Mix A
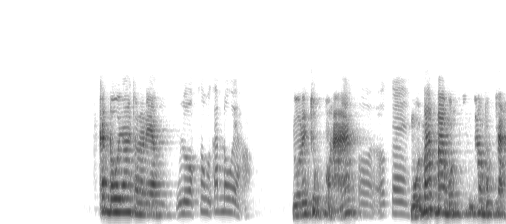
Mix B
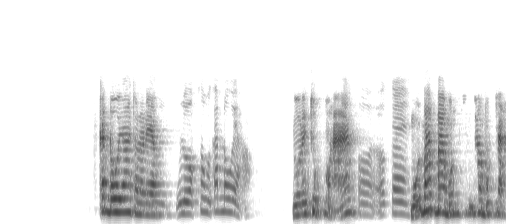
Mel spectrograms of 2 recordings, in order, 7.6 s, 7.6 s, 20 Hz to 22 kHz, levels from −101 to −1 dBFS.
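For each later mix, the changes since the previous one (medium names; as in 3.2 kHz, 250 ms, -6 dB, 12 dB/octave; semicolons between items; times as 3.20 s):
first voice: send -7.0 dB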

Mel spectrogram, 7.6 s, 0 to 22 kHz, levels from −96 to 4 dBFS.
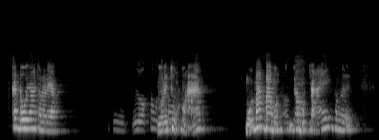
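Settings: first voice: entry -1.25 s; second voice -5.5 dB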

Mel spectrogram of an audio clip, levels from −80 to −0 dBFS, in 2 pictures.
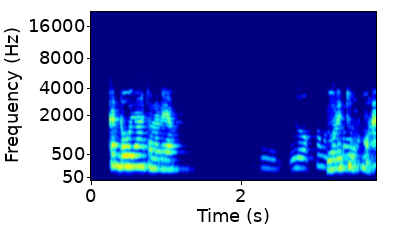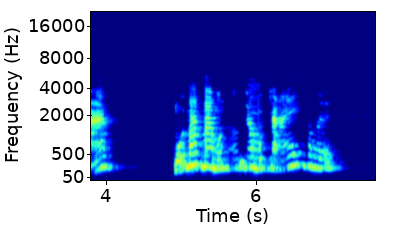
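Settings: master: remove distance through air 240 m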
